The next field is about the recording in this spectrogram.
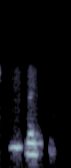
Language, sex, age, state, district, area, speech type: Odia, female, 18-30, Odisha, Sundergarh, urban, conversation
